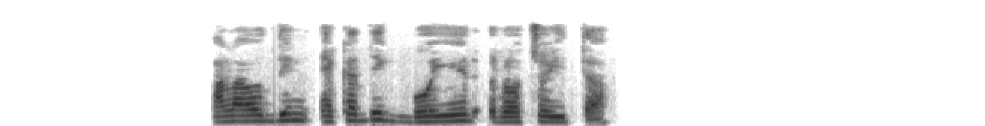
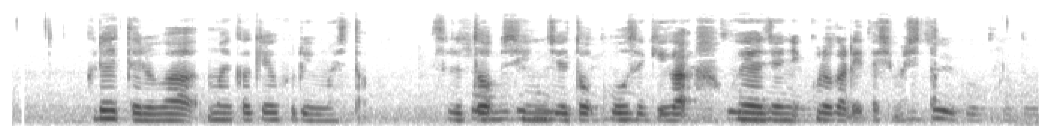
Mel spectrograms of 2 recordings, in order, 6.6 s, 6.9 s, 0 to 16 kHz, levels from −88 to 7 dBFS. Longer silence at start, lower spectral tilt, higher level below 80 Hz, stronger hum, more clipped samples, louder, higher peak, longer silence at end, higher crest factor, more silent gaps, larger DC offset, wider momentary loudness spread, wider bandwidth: first, 1.4 s vs 0.6 s; first, -6 dB/octave vs -4 dB/octave; first, -60 dBFS vs -76 dBFS; neither; neither; first, -17 LUFS vs -30 LUFS; first, -2 dBFS vs -10 dBFS; first, 2.55 s vs 0 s; about the same, 18 dB vs 22 dB; neither; neither; second, 7 LU vs 13 LU; second, 8 kHz vs 10.5 kHz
